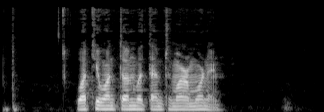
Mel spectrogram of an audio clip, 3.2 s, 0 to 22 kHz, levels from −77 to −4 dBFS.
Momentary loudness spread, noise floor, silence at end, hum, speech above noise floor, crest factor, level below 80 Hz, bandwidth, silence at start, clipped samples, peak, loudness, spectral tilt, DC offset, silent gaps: 15 LU; -69 dBFS; 1.05 s; none; 51 dB; 20 dB; -56 dBFS; 17 kHz; 0.05 s; under 0.1%; -2 dBFS; -19 LUFS; -7 dB/octave; under 0.1%; none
